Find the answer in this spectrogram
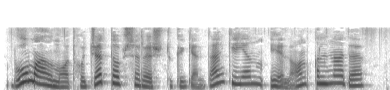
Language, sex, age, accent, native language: Uzbek, female, 18-24, Jizzax, Uzbek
